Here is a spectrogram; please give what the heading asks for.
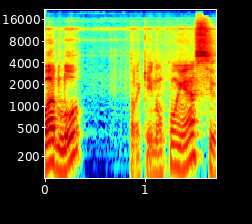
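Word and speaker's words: Arlott: Grande Arlo. Pra quem não sabe, não é Arlote, tá? Na própria animação fala que ele é o Arlo, porque o T dele é mudo quando se fala, então, ok.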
